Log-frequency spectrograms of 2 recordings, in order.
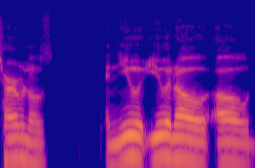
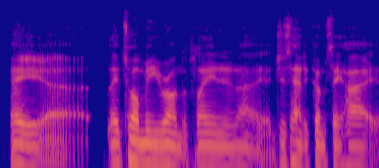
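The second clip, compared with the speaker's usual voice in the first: lower, softer mock attendant; mock shy greeting; 6 semitones lower, 5 dB quieter than usual. Flight attendant greeting the star, soft and sheepish. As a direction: say it low and sheepish. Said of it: "flight attendant's like".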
